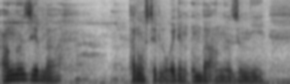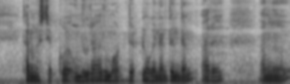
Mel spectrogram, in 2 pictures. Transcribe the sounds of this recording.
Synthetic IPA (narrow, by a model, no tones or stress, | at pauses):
a̰ŋɯzebla | tʰaɾmɔsteklɔ̰ɡajdɯŋɯmbaa̰ŋɯzɯŋni | tʰaɾmostek̚kːʰɔjṵnduɡɾaɾumalɔɡajnadɯndɯŋa̰ɾɯ | a̰ŋɯ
